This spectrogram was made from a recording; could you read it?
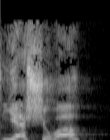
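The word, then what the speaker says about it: Yeshua (ישוע): Because Joshua, interestingly enough, in Hebrew is pronounced Yeshua, which is translated Jesus.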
